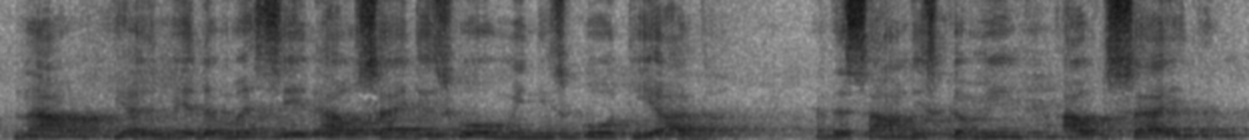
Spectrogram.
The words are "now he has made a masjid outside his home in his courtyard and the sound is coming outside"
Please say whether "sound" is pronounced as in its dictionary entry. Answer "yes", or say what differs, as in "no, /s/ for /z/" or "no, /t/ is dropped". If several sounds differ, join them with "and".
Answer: yes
